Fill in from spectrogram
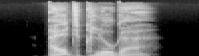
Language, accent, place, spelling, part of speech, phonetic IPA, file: German, Germany, Berlin, altkluges, adjective, [ˈaltˌkluːɡəs], De-altkluges.ogg
- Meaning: strong/mixed nominative/accusative neuter singular of altklug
